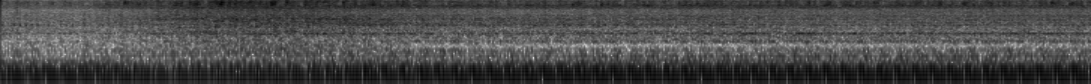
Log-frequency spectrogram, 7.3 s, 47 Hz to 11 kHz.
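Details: 6.0 V8-swapped Camaro restarted after tidying wiring and commanding the fuel pump on; uneven, lumpy idle with an irregular stumble about twice a second under a low rumble: misfire from crossed coil wiring.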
